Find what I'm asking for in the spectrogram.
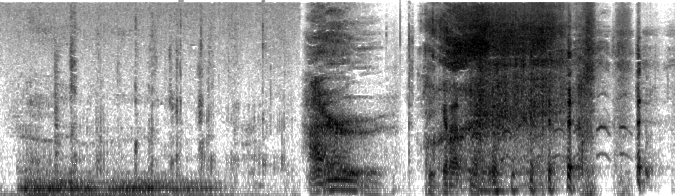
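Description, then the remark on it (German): A deep, rumbling growl gives way to two loud, rasping, throaty roars, harsh and sounding much like heavy snoring; short huffs trail off at the end. “Das hat jetzt mehr getönt, wie ein älterer Herr, der schnarchelt in seinem Mittagsschläfchen.”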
